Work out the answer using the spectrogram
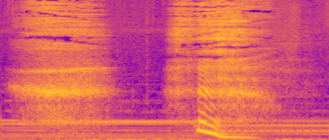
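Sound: yawning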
